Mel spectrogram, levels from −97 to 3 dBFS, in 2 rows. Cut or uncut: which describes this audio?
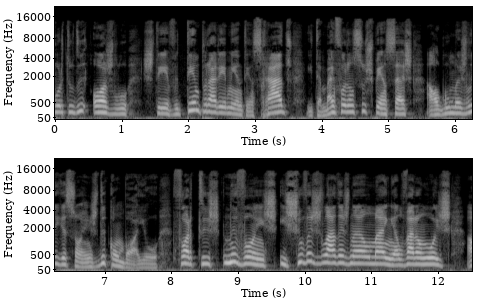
cut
